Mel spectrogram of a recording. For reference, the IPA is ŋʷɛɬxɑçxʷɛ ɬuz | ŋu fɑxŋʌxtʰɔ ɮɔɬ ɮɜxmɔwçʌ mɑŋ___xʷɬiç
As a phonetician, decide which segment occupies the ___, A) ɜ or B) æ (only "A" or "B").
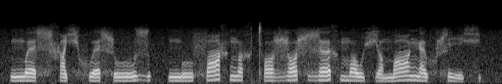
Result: B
